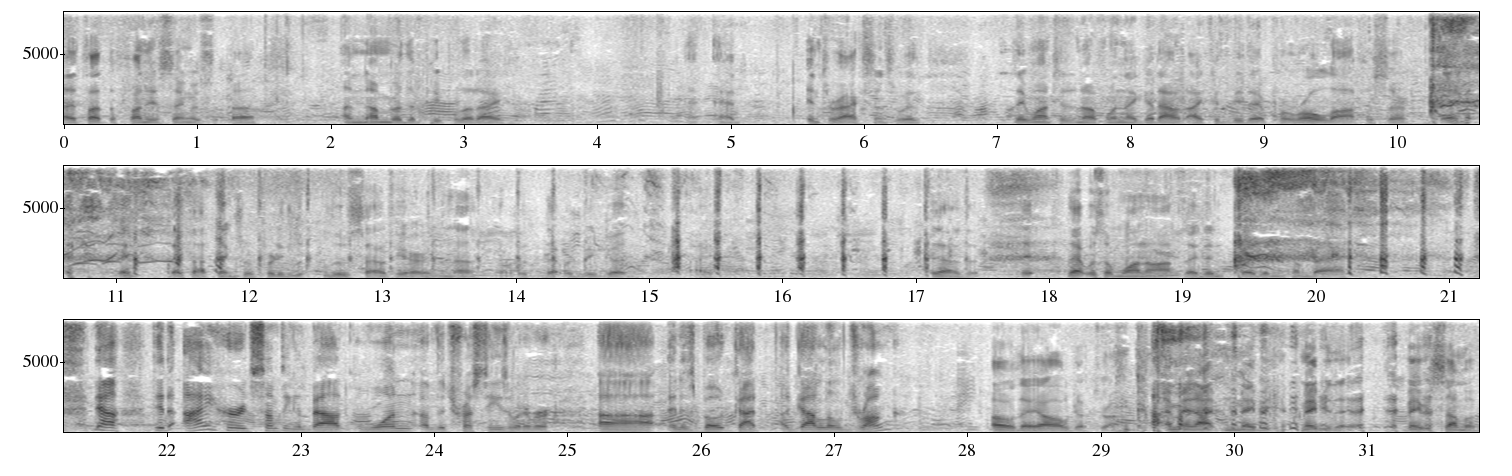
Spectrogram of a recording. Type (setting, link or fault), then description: setting, outdoors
